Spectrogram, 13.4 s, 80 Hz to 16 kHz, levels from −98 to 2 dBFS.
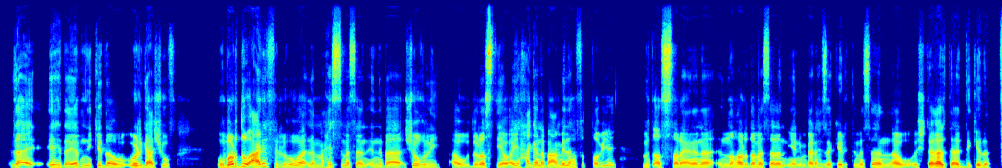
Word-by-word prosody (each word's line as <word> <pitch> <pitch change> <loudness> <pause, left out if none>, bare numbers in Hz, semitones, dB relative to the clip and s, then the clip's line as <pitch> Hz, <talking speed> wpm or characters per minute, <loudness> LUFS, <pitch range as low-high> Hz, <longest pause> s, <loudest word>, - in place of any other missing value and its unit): لأ، - - +1 0.2
اهدى 200 -8 -2
يابني 175 -1 0
كده، 180 +3 0
وارجع 170 +3 +2
شوف. - - -9 0.6
وبرضه، - - +6
عارف، 260 -9 +5
اللي 145 -3 -8
هو، 185 +6 0
لمَّا 145 0 -5
أحس 210 +4 -4
مثلًا 185 -3 -4
إن 145 0 -8
بقى 165 +1 0
شغلي، 155 -4 -5 0.2
أو 130 0 -2
دراستي، 145 +2 0
أو 135 - +2
أي 175 +3 -1
حاجة 185 +2 -2
أنا 175 -3 0
باعملها 165 +5 0
في - - -22
الطبيعي، 180 +8 -6 0.4
متأثّرة. 140 0 0
يعني، 130 +2 +1
أنا 150 +1 -1
النهارده 150 +4 0
مثلًا 165 +2 -1
يعني 125 0 -6
امبارح 140 +3 -2
ذاكرت 140 +1 -5
مثلًا، 145 -1 -2
أو 125 +1 -1
اشتغلت 140 +1 +5
قد 125 0 +2
كده، 125 -1 -1
150 Hz, 170 wpm, -24 LUFS, 140-175 Hz, 0.6 s, وبرضه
